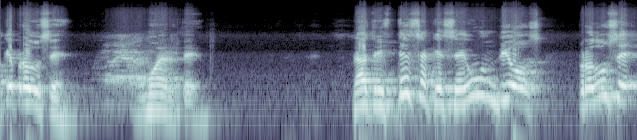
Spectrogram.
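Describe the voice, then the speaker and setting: A man's voice: high-pitched, slight background noise, poor audio. A man teaching the Bible in a sermon, emphatic and full of rhetorical questions.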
